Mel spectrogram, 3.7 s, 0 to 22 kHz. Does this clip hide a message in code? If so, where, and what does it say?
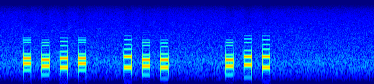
Yes: DTMF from 0.2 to 2.7 s, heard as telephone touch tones, dialled by machine, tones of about 80 ms. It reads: 0420 341 493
